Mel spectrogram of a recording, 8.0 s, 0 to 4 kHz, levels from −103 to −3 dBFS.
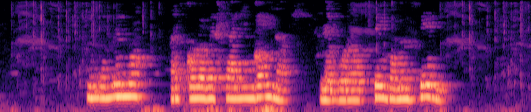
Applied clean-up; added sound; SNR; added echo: classical method WPE with log-MMSE.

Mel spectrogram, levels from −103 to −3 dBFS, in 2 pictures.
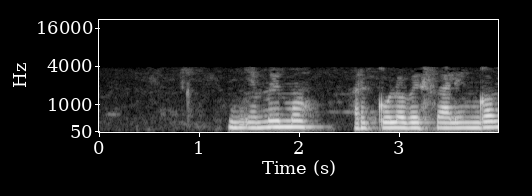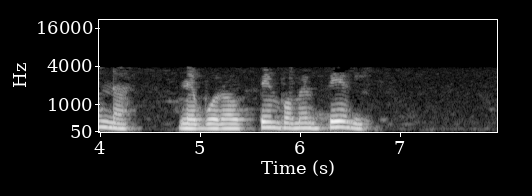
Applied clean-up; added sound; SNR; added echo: none; none; none; none.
